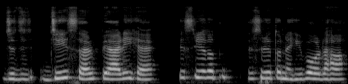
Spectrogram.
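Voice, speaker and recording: A woman's voice: high voice, fairly even intonation, moderate pace, a little mellow, natural voice. A woman doing a stammering nervous young assistant. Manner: stammering, flustered.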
